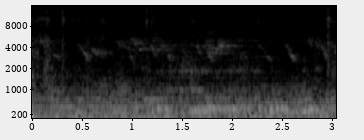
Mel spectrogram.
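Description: Pigeons cooing with a soft, continuous low throaty khur-khur rumble, a steady murmur of several birds close by with faint background noise.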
